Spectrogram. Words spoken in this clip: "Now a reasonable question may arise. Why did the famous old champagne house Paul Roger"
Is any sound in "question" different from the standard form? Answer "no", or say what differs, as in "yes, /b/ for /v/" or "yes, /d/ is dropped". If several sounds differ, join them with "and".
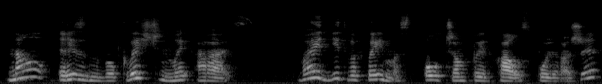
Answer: yes, /ʃ/ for /s/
